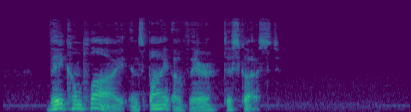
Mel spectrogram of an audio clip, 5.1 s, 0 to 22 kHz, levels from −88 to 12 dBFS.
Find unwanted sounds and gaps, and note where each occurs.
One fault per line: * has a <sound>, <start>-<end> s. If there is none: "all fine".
all fine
